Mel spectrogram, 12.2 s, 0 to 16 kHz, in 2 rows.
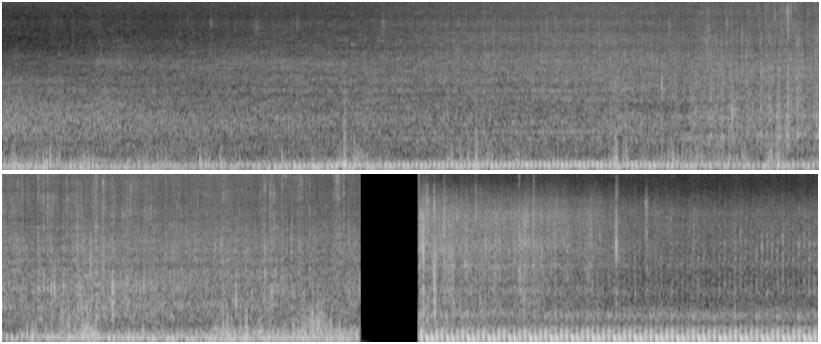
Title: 2014 Subaru WRX STI Return From Drive (normal sound clip)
